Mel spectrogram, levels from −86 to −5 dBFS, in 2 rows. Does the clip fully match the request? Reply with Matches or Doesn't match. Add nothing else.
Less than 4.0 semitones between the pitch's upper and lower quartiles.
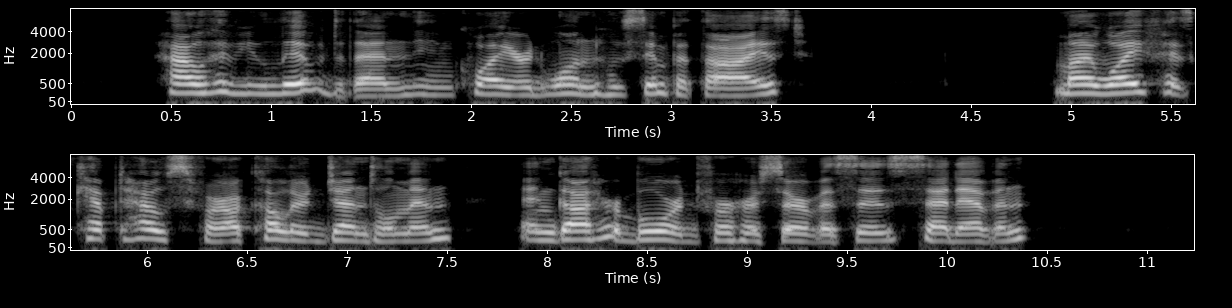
Matches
